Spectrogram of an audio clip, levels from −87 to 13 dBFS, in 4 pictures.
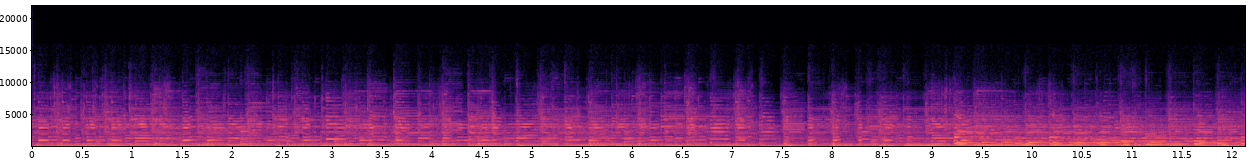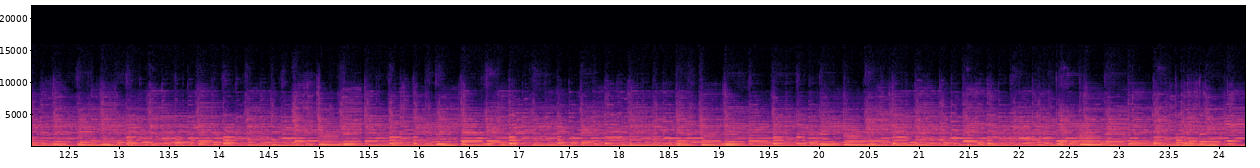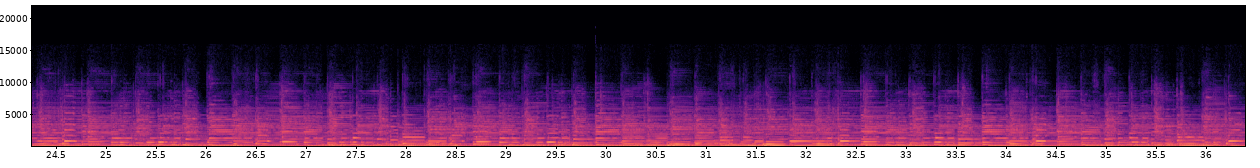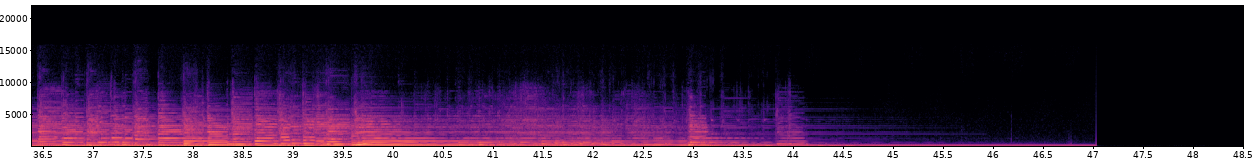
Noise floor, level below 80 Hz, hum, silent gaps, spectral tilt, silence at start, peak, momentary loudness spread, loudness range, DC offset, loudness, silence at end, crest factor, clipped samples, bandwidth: -86 dBFS; -30 dBFS; none; none; -6 dB/octave; 0 s; -2 dBFS; 9 LU; 7 LU; under 0.1%; -19 LUFS; 1.45 s; 16 dB; under 0.1%; 11.5 kHz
